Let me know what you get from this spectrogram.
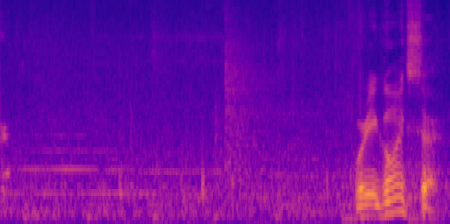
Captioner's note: footstep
